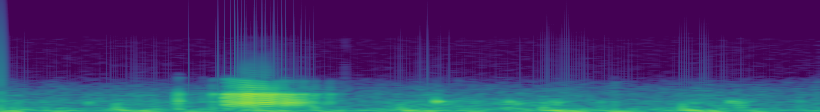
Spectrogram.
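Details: Low gurgling rumble with a louder bubbling burst and scattered soft gurgles, morning stomach rumbling; normal bowel sounds.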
